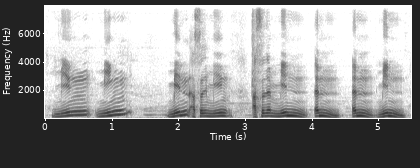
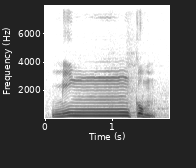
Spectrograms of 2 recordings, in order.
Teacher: Dan untuk menyamarkan suara nun sukun dan huruf atau tanwin, pada huruf di depannya tidak akan mungkin bisa terrealisasi kecuali harus dengan cara saat membaca huruf nun itu posisi lidah sudah ada pada huruf yang ada di depannya. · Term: ikhfa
